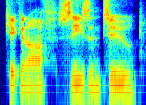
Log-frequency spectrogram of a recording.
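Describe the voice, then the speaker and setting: A man co-hosting a podcast in a casual, conversational way. His voice sits at a middle pitch, and his manner is informal and folksy. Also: fairly even intonation, slow, sharp tone. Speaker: podcast co-host. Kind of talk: casual chat.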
